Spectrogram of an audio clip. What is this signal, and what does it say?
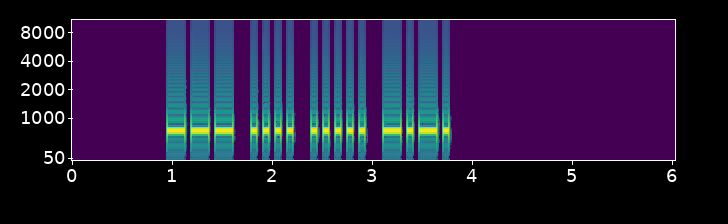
Morse code, heard as a keyed tone, about 20 wpm, 700 Hz. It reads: OH5C
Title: DXCC-100 Call Signs - 4 Characters - Repeated 3x - 20wpm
